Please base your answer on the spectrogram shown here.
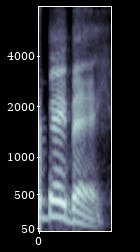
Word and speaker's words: Bhebhe: Garrett Slingerland told he gave you the pronunciation. Okay. Amateur Bebe.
